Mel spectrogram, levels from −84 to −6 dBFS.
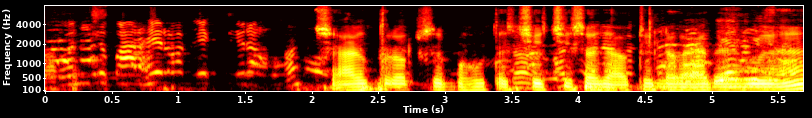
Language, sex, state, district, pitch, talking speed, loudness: Hindi, male, Bihar, Muzaffarpur, 110 Hz, 115 wpm, -17 LUFS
